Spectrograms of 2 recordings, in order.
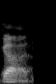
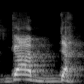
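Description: First: The word is said as one syllable. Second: The word is stretched into two syllables. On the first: "He never says God" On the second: "the only man who can put two syllables in the word God"

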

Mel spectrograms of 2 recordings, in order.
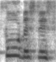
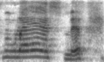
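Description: First: The middle syllable sounds like 'ish'. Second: The middle syllable sounds like 'ash'. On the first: "He don't say foolishness" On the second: "He say that fool ashness"

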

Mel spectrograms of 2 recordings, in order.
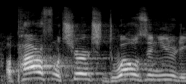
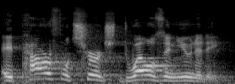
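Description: First: It is said with strong energy and gusto. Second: It is said in a plain, calm way. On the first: "say it again with some unction, with some gusto" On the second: "say this with me"

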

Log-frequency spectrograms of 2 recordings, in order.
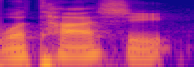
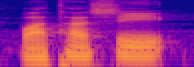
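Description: First: The middle syllable is stressed and lengthened. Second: All syllables are even, with no stress.

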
